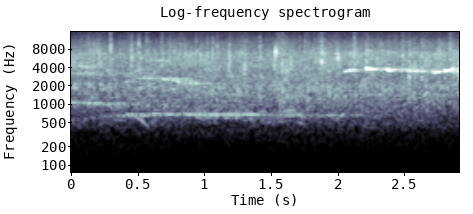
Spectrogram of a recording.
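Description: A boxing crowd at Mechanics Hall applauds both fighters after a four-round bout, a brief wash of steady clapping with faint whistles over it.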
